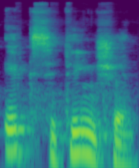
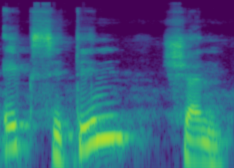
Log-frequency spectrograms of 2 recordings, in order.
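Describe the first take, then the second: First: Said in the usual way. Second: "اكستنشن" broken before the final shun, first part stretched; split into parts. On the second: Shown as a demonstration. Teacher helps with a long word, "اكستنشن" split in parts. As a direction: say "اكستنشن" in slow chunks, pausing before "شن". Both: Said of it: "ولما تكون الكلمة طويلة عليك قسمها".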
